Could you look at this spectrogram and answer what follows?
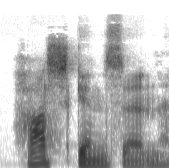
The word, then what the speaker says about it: Hoskinson: Hoskinson, I think that's the correct pronunciation. – Close enough. Yeah, close.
